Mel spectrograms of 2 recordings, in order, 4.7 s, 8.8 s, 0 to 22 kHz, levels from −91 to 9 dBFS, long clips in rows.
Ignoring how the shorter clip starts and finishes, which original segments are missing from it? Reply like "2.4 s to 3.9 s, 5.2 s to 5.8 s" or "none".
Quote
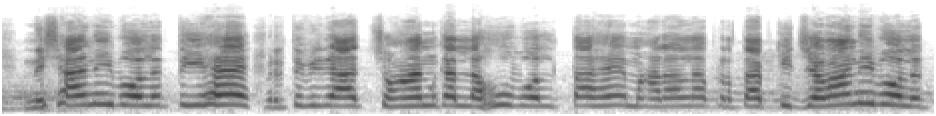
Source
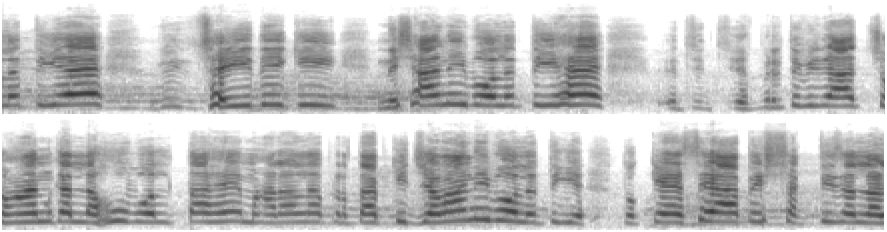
3.2 s to 3.9 s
